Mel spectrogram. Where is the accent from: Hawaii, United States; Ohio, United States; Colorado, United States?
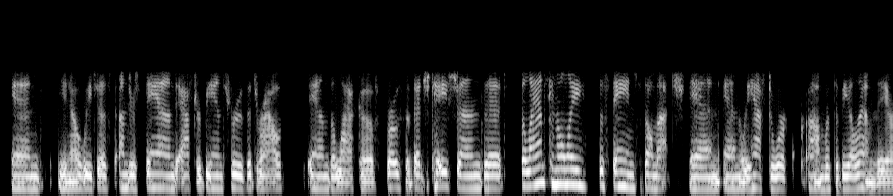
Colorado, United States; Steamboat Springs; Well, I was actually born in Northwest Colorado. I was born in Steamboat Springs quite a few years ago, and so I'm a native.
